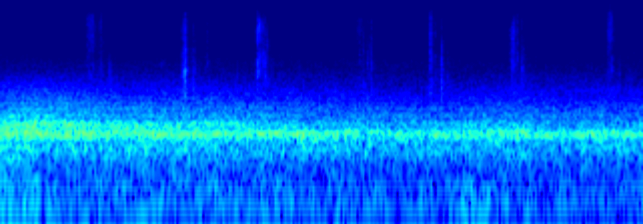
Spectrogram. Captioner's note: wind howling continues; footsteps crunching continues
